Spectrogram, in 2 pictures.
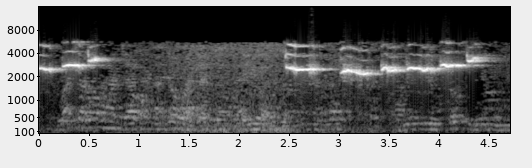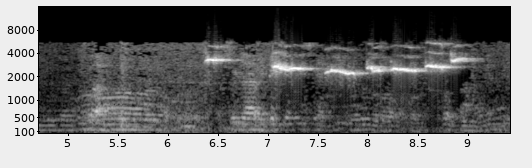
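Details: Grey-cheeked bulbul, a national champion songbird in full voice, used to prompt other birds to sing: loud whistled phrases of gliding, slurred notes in three bursts, with a man talking in the gaps.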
